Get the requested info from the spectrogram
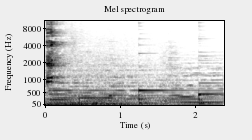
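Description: Glasses clinking once in a toast right at the start, the ring dying away under soft background music.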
